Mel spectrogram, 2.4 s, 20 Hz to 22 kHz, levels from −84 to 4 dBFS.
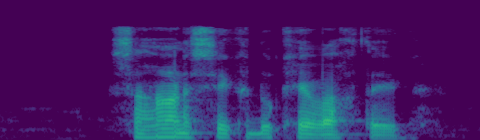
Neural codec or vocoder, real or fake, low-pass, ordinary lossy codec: none; real; 9.9 kHz; Opus, 32 kbps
